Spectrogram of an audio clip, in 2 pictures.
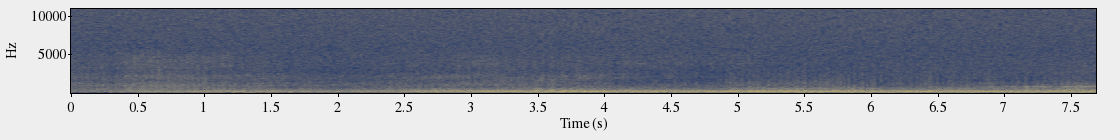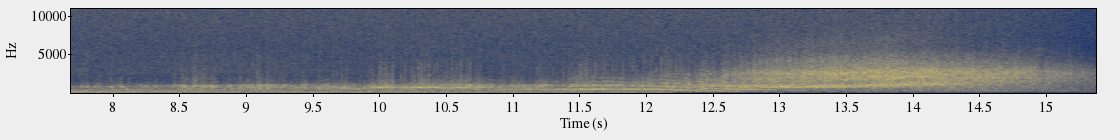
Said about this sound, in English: What did I tell you? An airplane without wings. If I played that clip for you and didn't tell you that it was a car, you would have said, it's just a jet. It's just a jet flying by.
